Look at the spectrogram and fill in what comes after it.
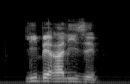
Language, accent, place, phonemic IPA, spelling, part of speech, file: French, France, Lyon, /li.be.ʁa.li.ze/, libéraliser, verb, LL-Q150 (fra)-libéraliser.wav
- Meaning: to liberalize (to make liberal)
